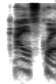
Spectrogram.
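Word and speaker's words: chi square: How do you pronounce this? Not T. K square, isn't it? Yeah. K square. So K square like that.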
